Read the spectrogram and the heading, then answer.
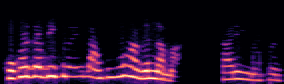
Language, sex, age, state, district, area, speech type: Bodo, female, 18-30, Assam, Kokrajhar, rural, conversation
